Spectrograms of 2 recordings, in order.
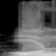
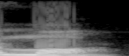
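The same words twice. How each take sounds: First: Said in the usual way. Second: म as a short "muh"; teacher demonstrating म as M; phonic M sound. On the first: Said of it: "एम नहीं बोलना है". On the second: Shown as a demonstration. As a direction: sound out म, not the name "em". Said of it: "आपको बोलना है म".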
